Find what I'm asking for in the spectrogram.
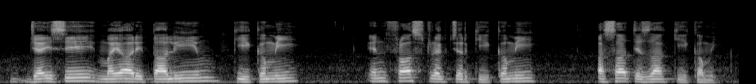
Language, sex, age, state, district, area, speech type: Urdu, male, 18-30, Delhi, North East Delhi, rural, spontaneous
